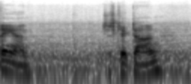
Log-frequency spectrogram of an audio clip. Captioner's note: fan whirring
